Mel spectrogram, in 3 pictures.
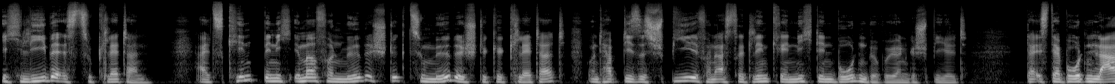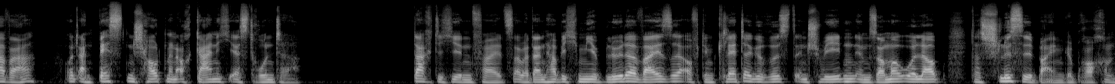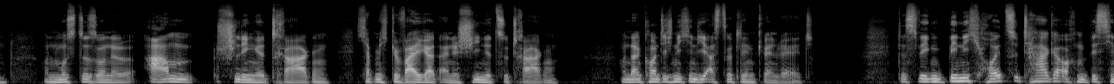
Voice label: Natuerliche Sprechstimme

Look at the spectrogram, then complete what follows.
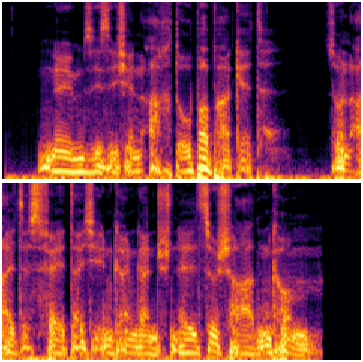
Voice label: Boesewicht

